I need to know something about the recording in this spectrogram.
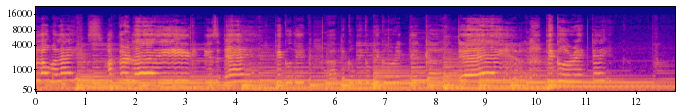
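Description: A woman singing drawn-out notes with vibrato over a strummed acoustic guitar. The singing stops about ten seconds in and the guitar rings on, fading, as the song ends.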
